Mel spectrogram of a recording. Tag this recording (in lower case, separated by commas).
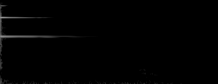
bicycle, alarm, bell, vehicle, bicycle bell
